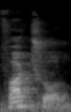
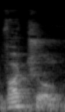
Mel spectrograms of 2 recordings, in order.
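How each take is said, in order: No difference in how they are said.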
